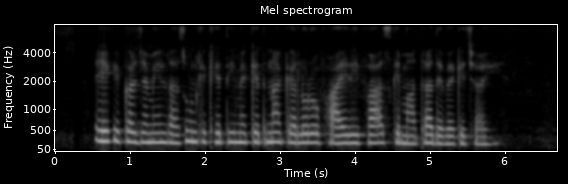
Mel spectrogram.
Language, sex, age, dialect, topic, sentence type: Maithili, female, 36-40, Bajjika, agriculture, question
